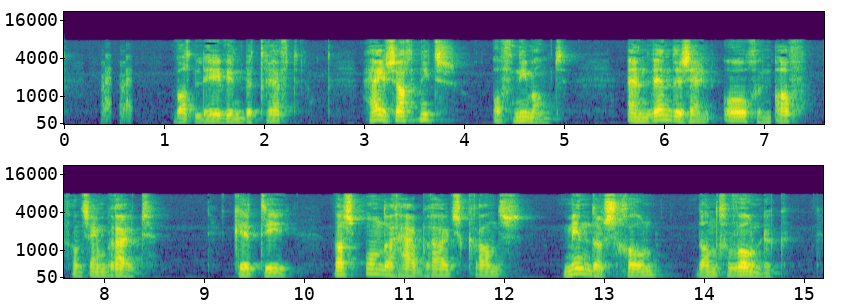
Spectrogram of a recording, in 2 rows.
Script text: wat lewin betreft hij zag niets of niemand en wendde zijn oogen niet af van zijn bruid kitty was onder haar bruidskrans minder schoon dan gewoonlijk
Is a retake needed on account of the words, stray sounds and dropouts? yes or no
yes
